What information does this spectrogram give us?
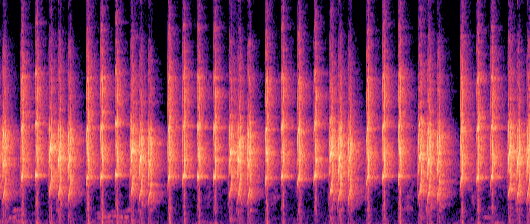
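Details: Hand-raised captive long-tailed shrike singing a loud, harsh, rapid chattering song of rasping buzzy notes repeated steadily for the whole stretch, dense and energetic, with nothing else audible.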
